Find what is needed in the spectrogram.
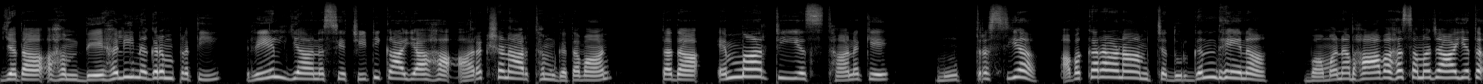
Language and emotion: Sanskrit, disgusted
